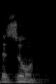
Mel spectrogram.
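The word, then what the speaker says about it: DAZN: and exciting company called The Zone it is pronounced the Zone but it's spelled d-a-z-n now the zone is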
